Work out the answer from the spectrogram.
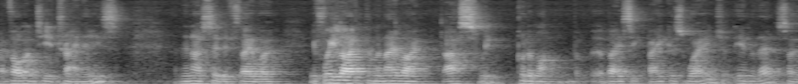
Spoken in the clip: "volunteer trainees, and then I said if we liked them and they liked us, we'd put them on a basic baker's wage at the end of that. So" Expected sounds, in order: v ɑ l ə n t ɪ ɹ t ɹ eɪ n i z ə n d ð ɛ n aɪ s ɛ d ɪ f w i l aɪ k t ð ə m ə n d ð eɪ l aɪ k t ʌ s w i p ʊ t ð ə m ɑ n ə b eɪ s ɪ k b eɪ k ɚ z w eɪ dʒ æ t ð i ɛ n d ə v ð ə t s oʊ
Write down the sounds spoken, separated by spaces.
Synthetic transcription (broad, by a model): v ɑ l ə n t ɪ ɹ t ɹ eɪ n i z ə n ð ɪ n aɪ s ɛ d ɪ f w i l aɪ k ð ə m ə n ð eɪ l aɪ k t ʌ s w i p ʊ t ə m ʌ n ə b eɪ s ɪ k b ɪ k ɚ z w eɪ dʒ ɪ t ð i ɛ n d ə v ð ə t s oʊ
